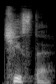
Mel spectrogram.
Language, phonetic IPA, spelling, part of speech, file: Russian, [ˈt͡ɕistə], чисто, adverb / adjective, Ru-чисто.ogg
- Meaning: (adverb) 1. cleanly, neatly 2. purely, merely; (adjective) short neuter singular of чи́стый (čístyj)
